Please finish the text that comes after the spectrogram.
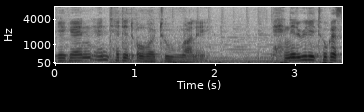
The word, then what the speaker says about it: Raleigh: We started the next day very early to avoid traffic again and headed over to Raleigh. And it really took us a while until we figured out that it's pronounced Raleigh.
